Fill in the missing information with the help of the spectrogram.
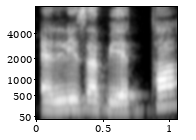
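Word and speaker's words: Elžbieta: 보나스포르차처럼 능동적으로 판을 짜진 못했지만이 복잡한 정치의 균형을 위해서 희생된 하지만 현재까지도 기억되는 인물이 엘리자베 엘리자비에타 합스부르가이테이군요. 아, 그게 그게 리투아니아식 발음이에요. 맞아요.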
